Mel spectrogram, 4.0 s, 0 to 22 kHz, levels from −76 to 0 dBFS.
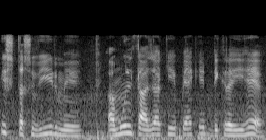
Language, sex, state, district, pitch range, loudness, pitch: Hindi, male, Assam, Sonitpur, 145-180 Hz, -17 LUFS, 165 Hz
